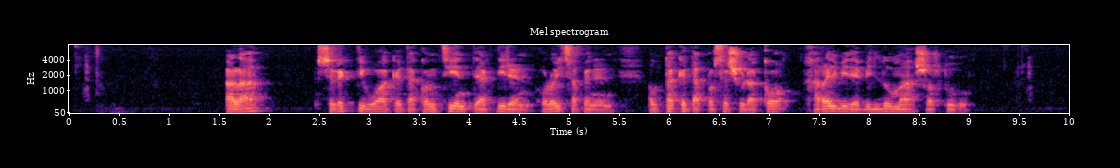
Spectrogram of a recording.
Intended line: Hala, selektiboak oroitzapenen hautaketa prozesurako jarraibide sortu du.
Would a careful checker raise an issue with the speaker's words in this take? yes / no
yes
